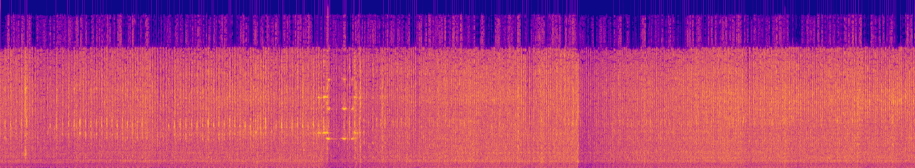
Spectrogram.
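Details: Farmall Cub tractor engine at idle: it idles unevenly with irregular sharp pops through the low chug. The cause of the popping is unknown and the owner is asking for ideas.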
